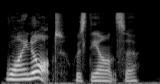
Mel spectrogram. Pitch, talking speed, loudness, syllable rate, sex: 205 Hz, 190 wpm, -18 LUFS, 4.8 syllables/s, female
